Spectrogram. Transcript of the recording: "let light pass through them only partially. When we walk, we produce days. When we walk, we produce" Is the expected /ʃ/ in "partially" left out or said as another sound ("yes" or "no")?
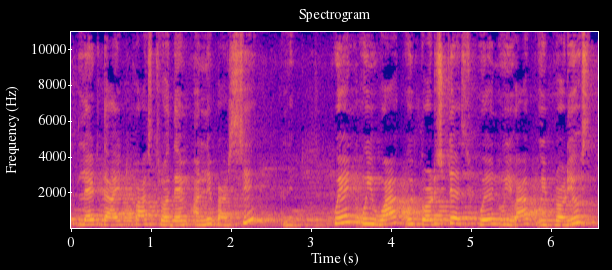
yes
